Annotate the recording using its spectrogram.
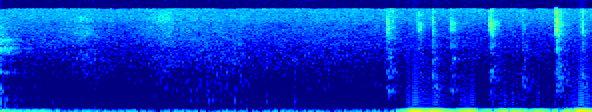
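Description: Typing on a computer keyboard: quiet at first, then a short run of keystrokes starting about one and a half seconds in.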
